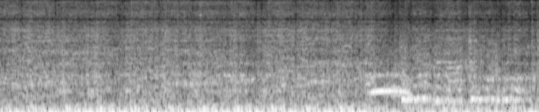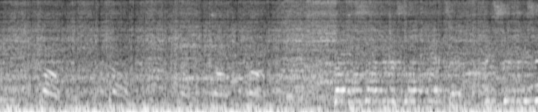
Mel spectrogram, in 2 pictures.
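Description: Loud live dance music played over an arena PA, with a steady bass beat and vocals over it, picked up from within the crowd.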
